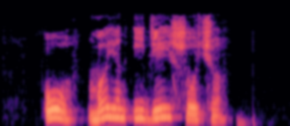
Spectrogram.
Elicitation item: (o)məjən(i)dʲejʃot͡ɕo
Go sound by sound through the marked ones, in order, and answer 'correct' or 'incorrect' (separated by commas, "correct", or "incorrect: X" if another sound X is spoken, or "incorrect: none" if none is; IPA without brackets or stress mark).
correct, correct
